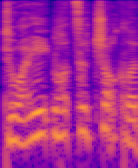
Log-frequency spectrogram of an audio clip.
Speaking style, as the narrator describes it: asked Nanny Piggins excitedly

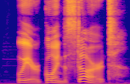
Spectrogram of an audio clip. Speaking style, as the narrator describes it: said

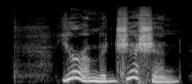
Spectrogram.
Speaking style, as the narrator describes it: exclaimed

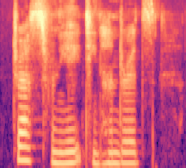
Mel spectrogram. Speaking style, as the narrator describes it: I mumbled to myself

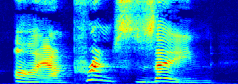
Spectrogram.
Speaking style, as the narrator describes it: he called out loudly

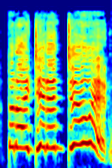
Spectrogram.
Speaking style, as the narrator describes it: wailed April

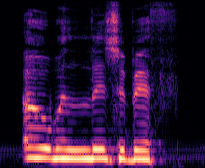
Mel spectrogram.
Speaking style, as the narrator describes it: cried Greta

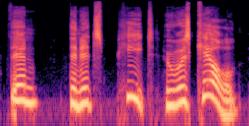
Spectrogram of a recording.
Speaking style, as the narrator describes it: she gasped

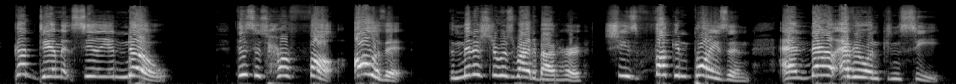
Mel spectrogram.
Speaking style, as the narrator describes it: Naomi screamed

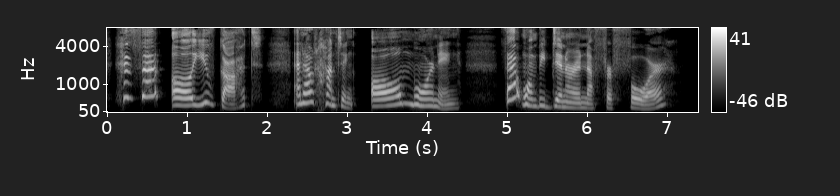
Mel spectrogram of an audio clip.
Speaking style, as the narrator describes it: Heli's wife saw the grouse, she cried out petulantly

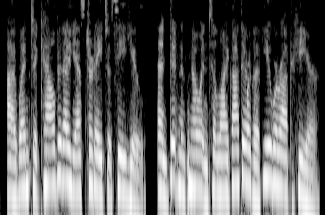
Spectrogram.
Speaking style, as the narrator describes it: the doctor chuckled

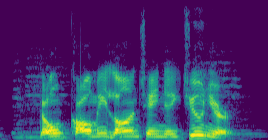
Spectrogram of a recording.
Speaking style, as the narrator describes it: growls Lon Chaney Jr

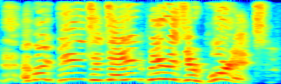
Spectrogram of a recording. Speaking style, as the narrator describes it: scream

